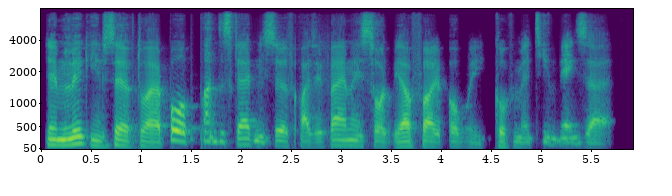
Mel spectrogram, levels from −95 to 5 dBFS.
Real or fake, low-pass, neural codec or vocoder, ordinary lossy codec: fake; 7.2 kHz; codec, 16 kHz, 0.5 kbps, X-Codec, HuBERT features, trained on balanced general audio; none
